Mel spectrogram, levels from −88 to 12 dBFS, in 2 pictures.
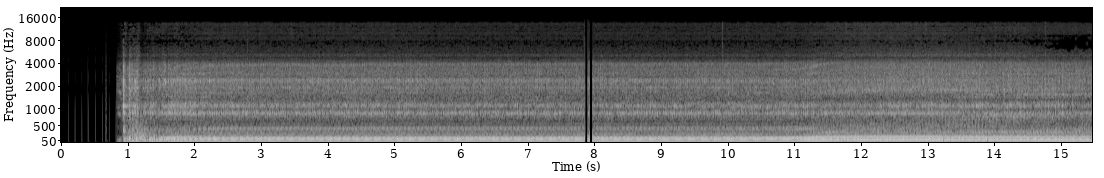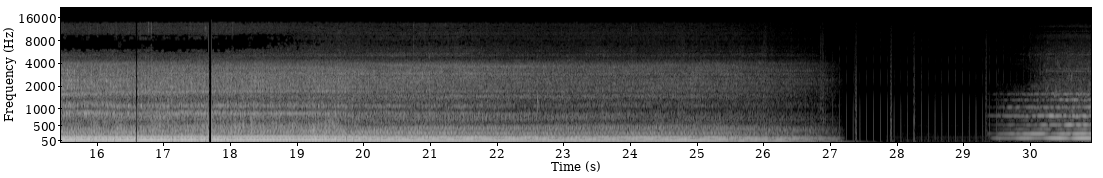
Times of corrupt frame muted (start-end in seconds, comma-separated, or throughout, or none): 7.85-7.98, 16.58-16.62, 17.67-17.74, 27.88-27.91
